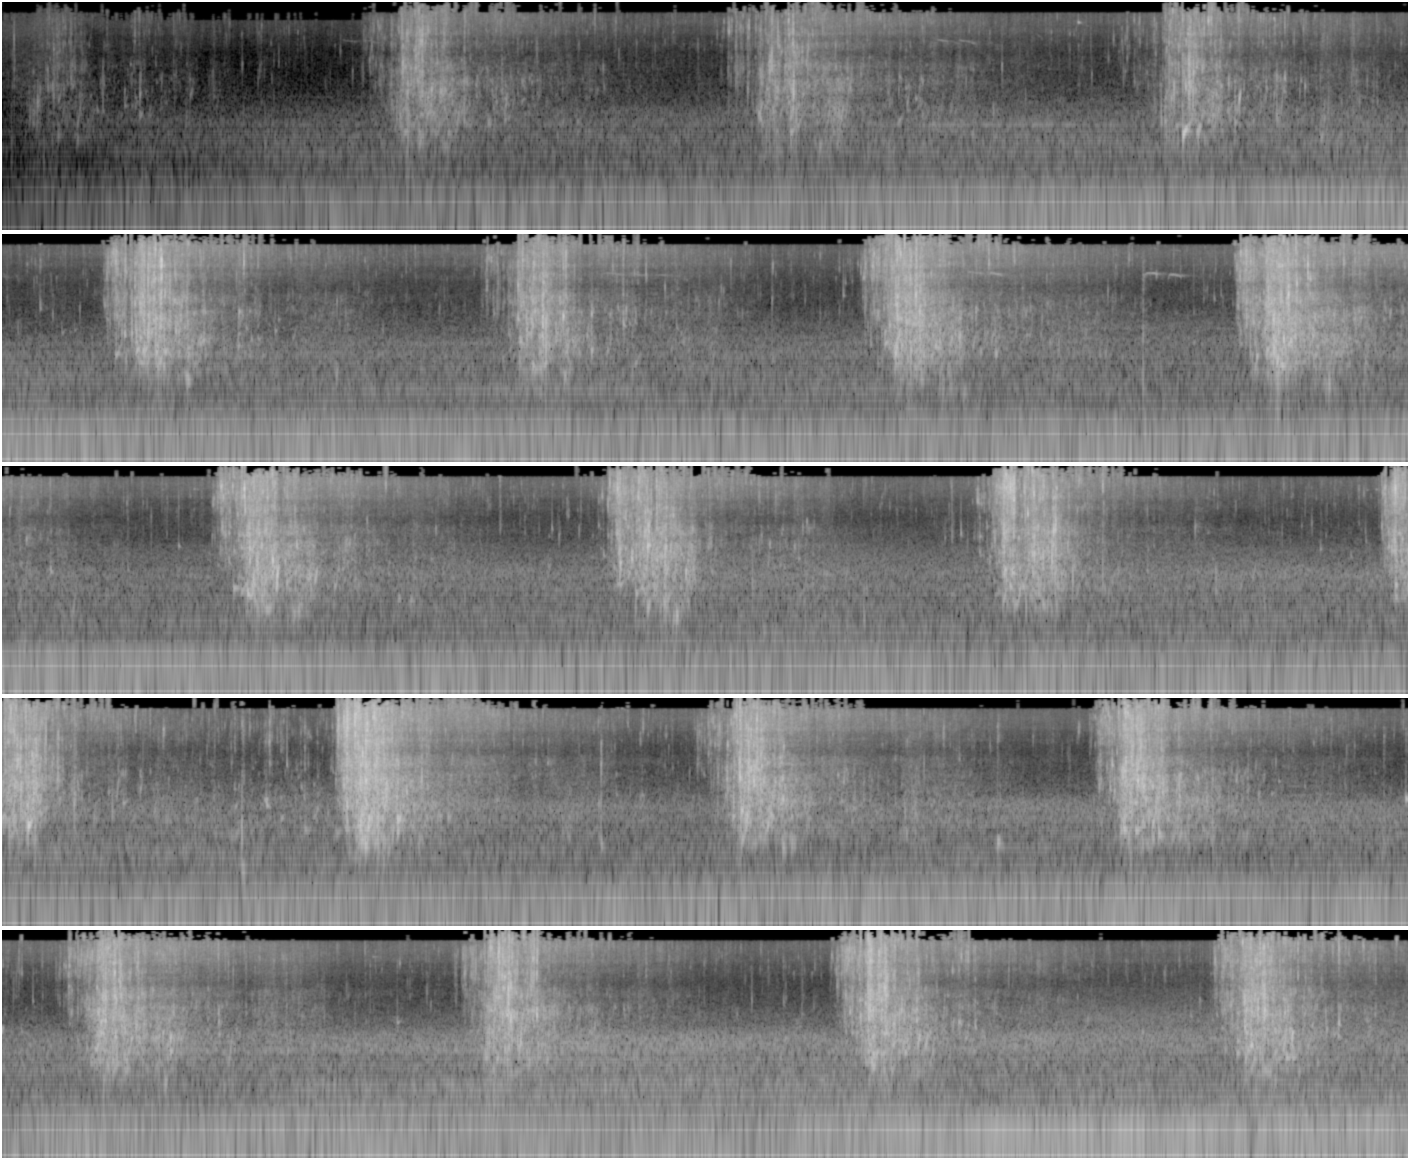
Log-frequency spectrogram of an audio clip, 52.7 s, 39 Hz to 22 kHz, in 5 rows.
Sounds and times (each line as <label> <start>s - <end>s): boat passing by on the Seine river 0.0s - 52.7s
river flowing 36.8s - 41.9s
river flowing 42.5s - 52.7s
